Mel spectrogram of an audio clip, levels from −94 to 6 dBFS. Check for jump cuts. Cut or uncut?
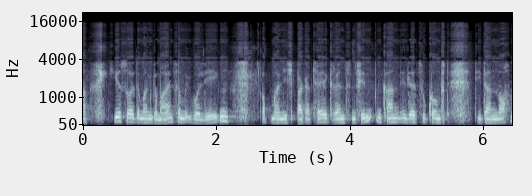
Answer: uncut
